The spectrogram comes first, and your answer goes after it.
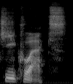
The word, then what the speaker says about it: GQuuuuuuX: It's pronounced GQuuuuuuX.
